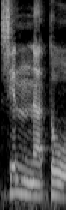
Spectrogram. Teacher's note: Kadang-kadang yang tidak ada tasdidnya dia ucapkan seperti ada tasdid, seperti di kalimat la ta'khudhuhu sinatu, dia mengucapkannya sinnatu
